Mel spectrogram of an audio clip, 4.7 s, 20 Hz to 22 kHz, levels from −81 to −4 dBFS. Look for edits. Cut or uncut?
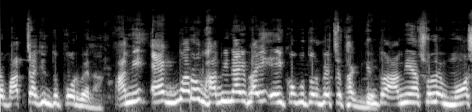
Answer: cut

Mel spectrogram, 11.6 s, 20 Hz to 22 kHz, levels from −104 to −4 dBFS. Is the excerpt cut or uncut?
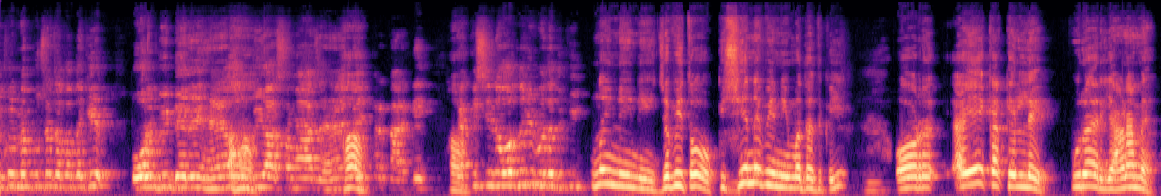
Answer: uncut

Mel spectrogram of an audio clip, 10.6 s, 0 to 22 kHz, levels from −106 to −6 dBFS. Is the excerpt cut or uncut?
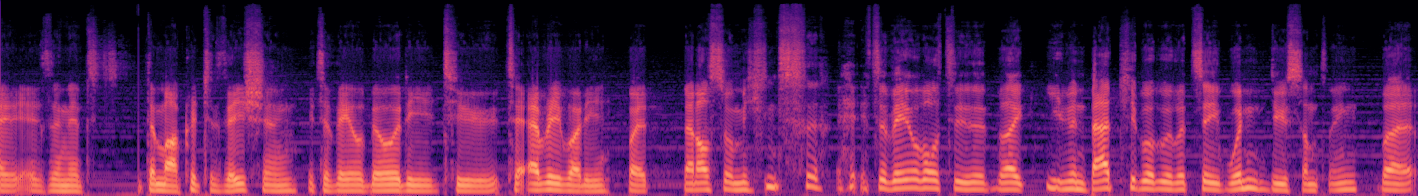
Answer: cut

